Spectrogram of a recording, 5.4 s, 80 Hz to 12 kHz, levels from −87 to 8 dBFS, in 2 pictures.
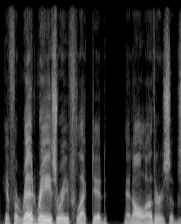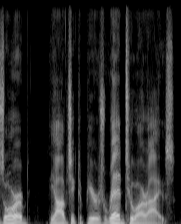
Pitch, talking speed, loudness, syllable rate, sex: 130 Hz, 190 wpm, -19 LUFS, 5.2 syllables/s, male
